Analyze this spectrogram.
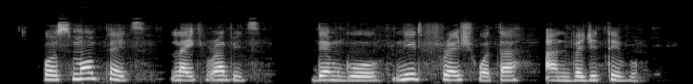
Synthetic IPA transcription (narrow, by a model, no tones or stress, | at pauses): fɔsmɔlpʰɛts | laɪkɹabits | dɛ̃mɡonidfɹɛʃwɔtə | ãnvɛd͡ʒɛtebl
